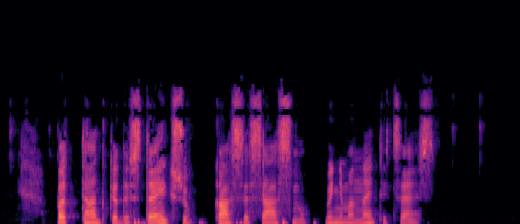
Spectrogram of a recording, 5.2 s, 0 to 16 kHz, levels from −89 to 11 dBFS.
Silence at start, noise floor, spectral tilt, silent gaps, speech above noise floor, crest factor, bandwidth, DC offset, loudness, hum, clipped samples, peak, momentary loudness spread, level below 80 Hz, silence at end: 0.2 s; -68 dBFS; -2.5 dB/octave; none; 42 dB; 24 dB; 10 kHz; under 0.1%; -25 LUFS; none; under 0.1%; -4 dBFS; 10 LU; -62 dBFS; 0.9 s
